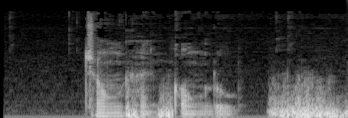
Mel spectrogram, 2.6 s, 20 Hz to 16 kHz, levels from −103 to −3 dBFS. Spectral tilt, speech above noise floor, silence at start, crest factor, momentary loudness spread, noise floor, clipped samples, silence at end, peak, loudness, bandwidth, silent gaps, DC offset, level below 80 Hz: -8.5 dB/octave; 31 dB; 0.65 s; 16 dB; 13 LU; -54 dBFS; under 0.1%; 0 s; -8 dBFS; -25 LUFS; 10.5 kHz; none; under 0.1%; -32 dBFS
